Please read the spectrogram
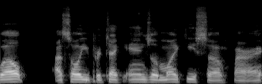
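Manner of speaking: ordinary talk, nothing marked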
